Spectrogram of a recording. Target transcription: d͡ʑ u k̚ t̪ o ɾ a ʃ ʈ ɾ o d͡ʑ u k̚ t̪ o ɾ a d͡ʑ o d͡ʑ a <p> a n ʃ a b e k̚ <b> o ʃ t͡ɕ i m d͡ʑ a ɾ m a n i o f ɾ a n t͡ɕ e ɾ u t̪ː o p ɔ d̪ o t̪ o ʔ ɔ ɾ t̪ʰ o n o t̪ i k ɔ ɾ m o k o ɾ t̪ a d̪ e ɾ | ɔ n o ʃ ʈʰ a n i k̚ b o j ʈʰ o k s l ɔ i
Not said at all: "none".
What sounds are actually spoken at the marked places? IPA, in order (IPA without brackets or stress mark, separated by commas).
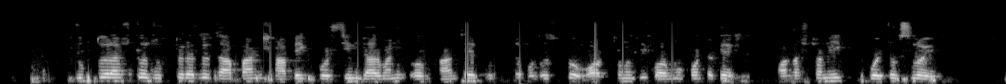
p, p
